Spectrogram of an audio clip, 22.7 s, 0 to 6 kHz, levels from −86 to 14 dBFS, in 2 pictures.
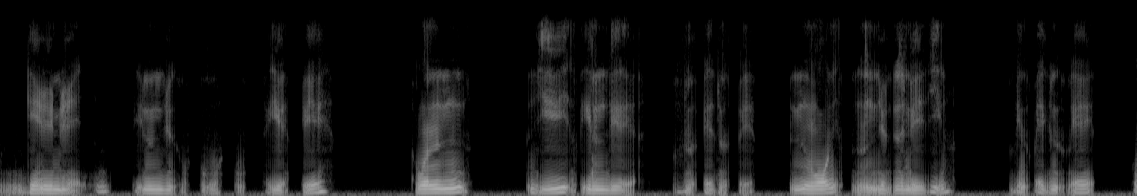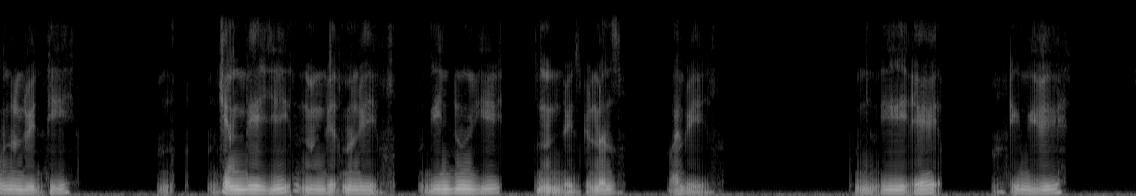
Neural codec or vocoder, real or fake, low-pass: autoencoder, 22.05 kHz, a latent of 192 numbers a frame, VITS, trained on many speakers; fake; 5.4 kHz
